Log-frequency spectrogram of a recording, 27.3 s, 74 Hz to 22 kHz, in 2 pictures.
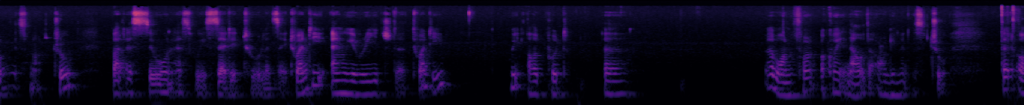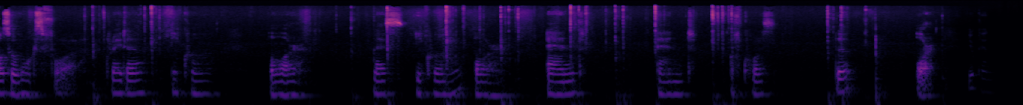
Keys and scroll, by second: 13.6 super+1, 22.0 alt+7, 22.1 alt+7, 24.8 alt+7.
